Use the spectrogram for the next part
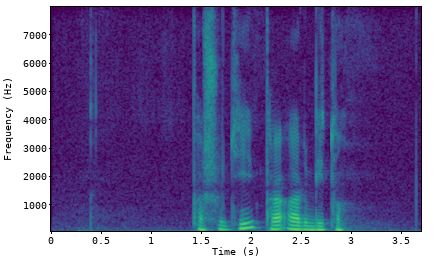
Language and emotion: Russian, neutral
